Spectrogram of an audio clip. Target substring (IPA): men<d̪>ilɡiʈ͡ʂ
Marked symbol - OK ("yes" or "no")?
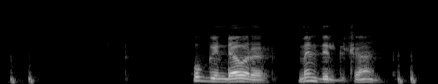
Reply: yes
